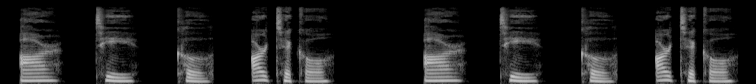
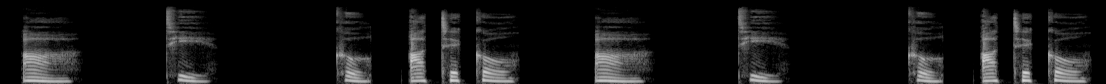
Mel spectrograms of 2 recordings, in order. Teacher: In US, stress r and keep t quick. In UK, stress a instead.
